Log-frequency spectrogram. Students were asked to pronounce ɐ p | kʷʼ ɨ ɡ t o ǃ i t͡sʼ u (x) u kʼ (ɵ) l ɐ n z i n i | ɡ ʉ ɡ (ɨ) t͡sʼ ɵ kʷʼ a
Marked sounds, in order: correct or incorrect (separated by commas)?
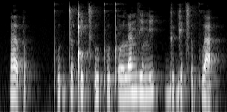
incorrect, incorrect, incorrect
